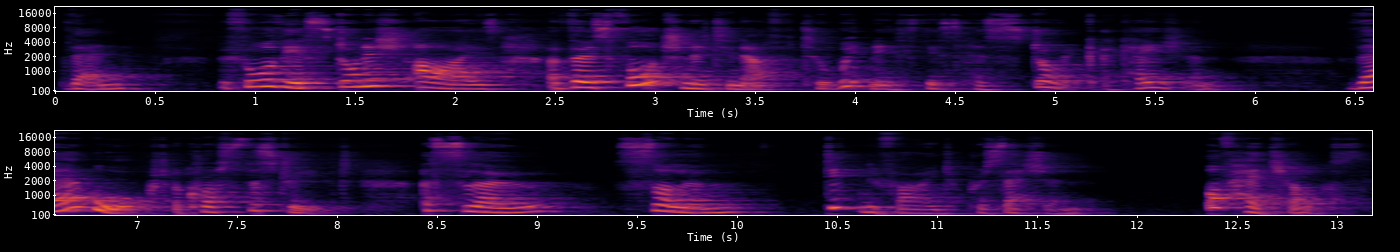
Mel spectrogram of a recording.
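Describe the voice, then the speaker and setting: A woman's voice: medium pitch, lively intonation, a little slow. A woman in her thirties reads a children's story aloud with careful, dramatic expression. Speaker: storyteller reading a children's book. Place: small living room, indoors. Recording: roomy indoor echo.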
